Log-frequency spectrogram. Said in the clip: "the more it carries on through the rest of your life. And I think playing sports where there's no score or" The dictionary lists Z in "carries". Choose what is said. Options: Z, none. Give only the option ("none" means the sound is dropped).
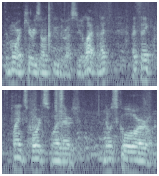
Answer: Z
